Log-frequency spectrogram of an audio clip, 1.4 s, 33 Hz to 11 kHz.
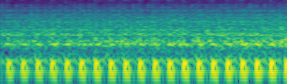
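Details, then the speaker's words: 2017 Honda Ruckus NPS50 50cc four-stroke scooter, idle set to the lowest it will go before stalling, after earlier rpm variation: even putter at about sixteen beats a second, no hunting; steady idle. "if i go any lower it's gonna stall and it's steady which is surprising because i thought there was something else wrong"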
